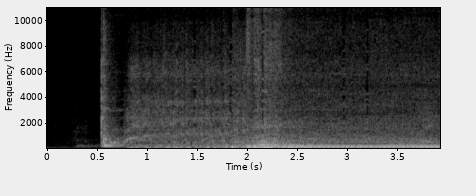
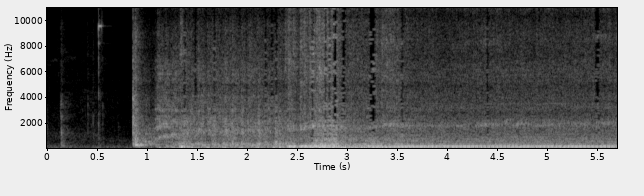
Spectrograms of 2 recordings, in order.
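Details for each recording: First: Husqvarna lawn tractor single-cylinder engine after fixing governor shaft not secured to governor arm (previously racing out of control): starts at once, steady even high-speed run at about 1900 RPM, no surging or hunting; governor holding speed properly. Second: Husqvarna riding tractor that was racing out of control, restarted after refitting the governor shaft that had slipped on the governor arm. It catches quickly and holds a steady, controlled idle without surging, but the throttle does not respond.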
